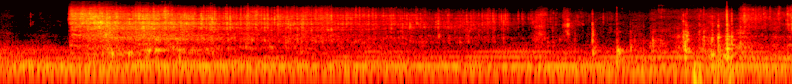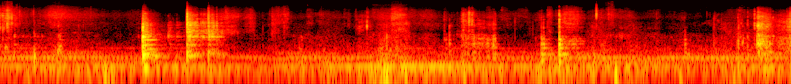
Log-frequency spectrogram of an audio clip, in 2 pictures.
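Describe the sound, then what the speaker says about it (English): Gravel and water stirred together in a bucket, with a burst of splashing followed by scattered gritty rattles, clicks and sloshing, close and fairly quiet. "Bucket of gravel, bucket of water. Mix together."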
